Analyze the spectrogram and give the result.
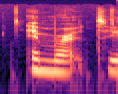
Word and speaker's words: Emirates: Emirates, yeah.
